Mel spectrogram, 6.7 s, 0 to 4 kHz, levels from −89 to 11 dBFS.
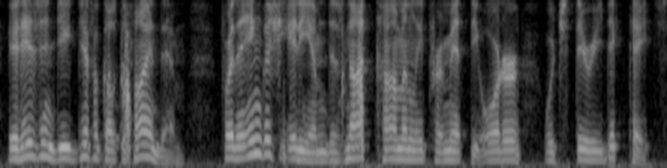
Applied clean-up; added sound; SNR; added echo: none; Telephone; 11 dB; none.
